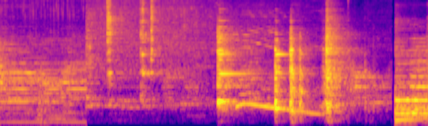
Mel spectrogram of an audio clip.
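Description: Shrimp frying in oil in a ceramic-coated frying pan, sizzling as a wooden spoon stirs them, with a few sharp knocks of the spoon against the pan and one short falling squeak. Background music plays for about the first second, then drops out.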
